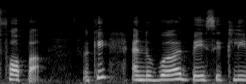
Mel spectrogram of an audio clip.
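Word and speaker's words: faux pas: a s is pronounced papa okay the X and s and all are silent now this word you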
